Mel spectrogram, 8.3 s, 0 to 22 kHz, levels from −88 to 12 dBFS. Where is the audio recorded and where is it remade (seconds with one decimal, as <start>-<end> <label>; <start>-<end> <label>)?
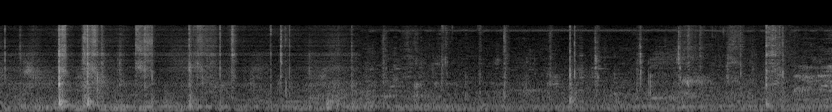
0.0-3.6 remade; 3.6-8.3 recorded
